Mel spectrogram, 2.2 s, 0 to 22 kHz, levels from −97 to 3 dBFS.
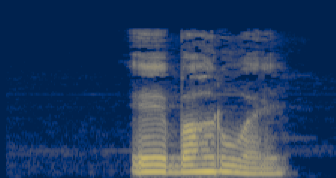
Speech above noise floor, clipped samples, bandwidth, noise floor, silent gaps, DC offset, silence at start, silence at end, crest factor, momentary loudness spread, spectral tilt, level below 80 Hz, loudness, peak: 51 dB; under 0.1%; 11.5 kHz; -75 dBFS; none; under 0.1%; 0.9 s; 0.35 s; 18 dB; 17 LU; -7 dB/octave; -62 dBFS; -24 LUFS; -8 dBFS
